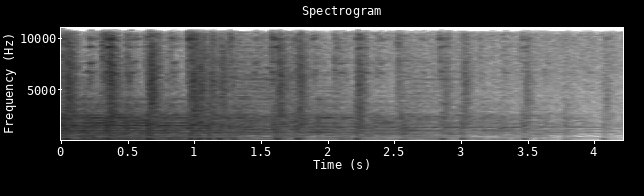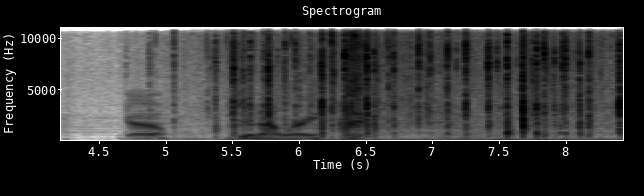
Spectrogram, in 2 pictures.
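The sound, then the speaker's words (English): Rapid, uneven clicking of fingers typing on a computer keyboard, fairly quiet, trailing off into a brief pause before louder voices and background noise come in. “Can you stop typing so I can retake yeah.”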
